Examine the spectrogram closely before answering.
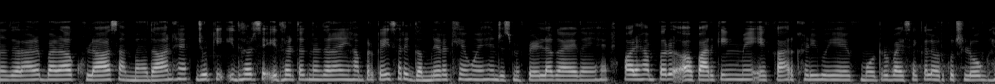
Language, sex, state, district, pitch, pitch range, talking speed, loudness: Hindi, female, Bihar, Sitamarhi, 215 Hz, 205-225 Hz, 300 wpm, -26 LUFS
